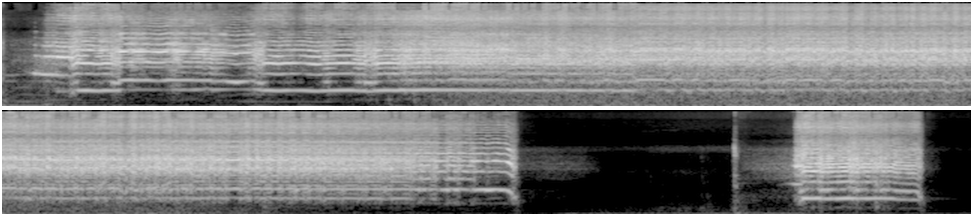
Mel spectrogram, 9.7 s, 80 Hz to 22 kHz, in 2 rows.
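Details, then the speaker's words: Blower motor on a WS6 Trans Am, removed from the dash and bench-run: a steady high-pitched squeal rises as it spins up and holds until switched off. It had run quiet earlier; motor failing, to be replaced. "It's weird. Before I was running it and it was totally quiet. So I guess we're getting a new blower motor."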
